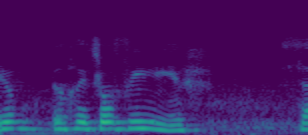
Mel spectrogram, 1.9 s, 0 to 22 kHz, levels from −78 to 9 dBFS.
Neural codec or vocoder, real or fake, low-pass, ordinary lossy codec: codec, 16 kHz, 2 kbps, X-Codec, HuBERT features, trained on general audio; fake; 7.2 kHz; MP3, 64 kbps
